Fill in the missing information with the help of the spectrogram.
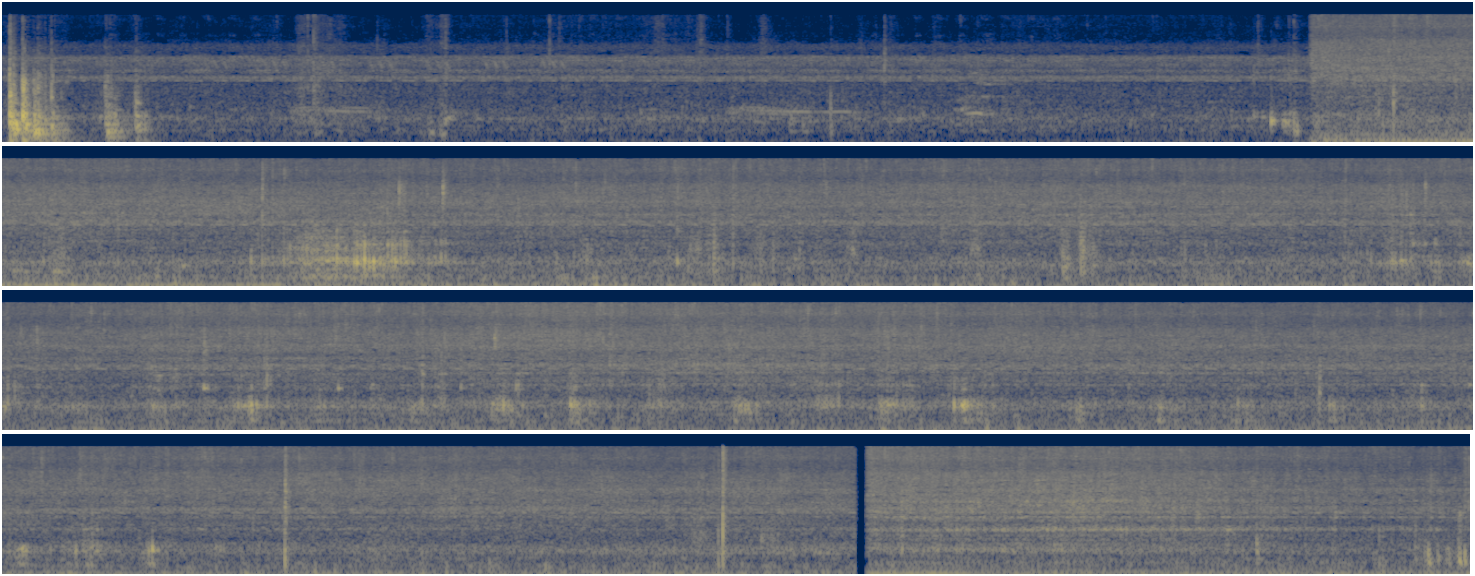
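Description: A sharp knock, then a faint, steady, high insect chorus. After a few seconds the sound changes abruptly to a pot of liquid hissing and bubbling over a wood fire, with many small crackles and pops from the burning wood.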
